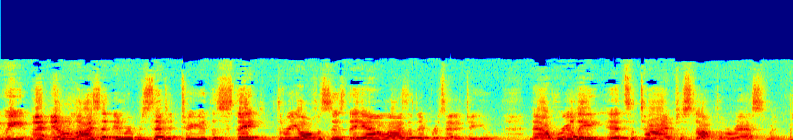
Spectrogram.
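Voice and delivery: ordinary talk, nothing marked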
